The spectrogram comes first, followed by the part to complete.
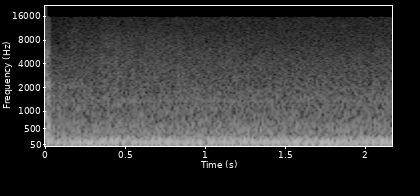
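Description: Quiet room tone: a faint steady low hum under light hiss.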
